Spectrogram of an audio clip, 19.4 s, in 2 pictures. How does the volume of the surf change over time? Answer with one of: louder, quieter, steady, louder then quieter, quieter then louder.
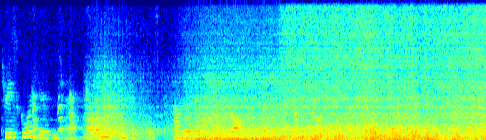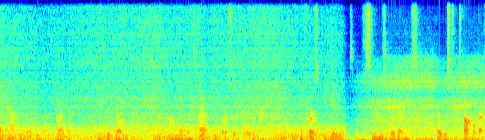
steady.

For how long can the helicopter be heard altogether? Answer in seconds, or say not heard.
3 s.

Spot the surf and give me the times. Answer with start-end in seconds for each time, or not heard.
3.5-19.3.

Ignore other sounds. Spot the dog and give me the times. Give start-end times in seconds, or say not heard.
0.6-1.9.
